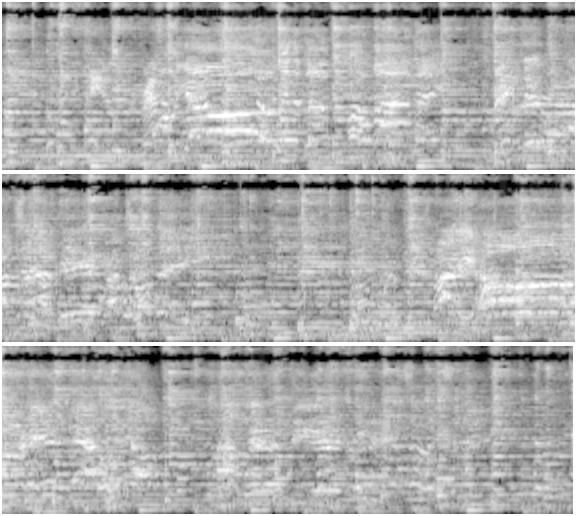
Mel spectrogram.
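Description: Bluegrass jam on acoustic guitars, banjo and upright bass, the bass plucking a steady note on each beat.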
